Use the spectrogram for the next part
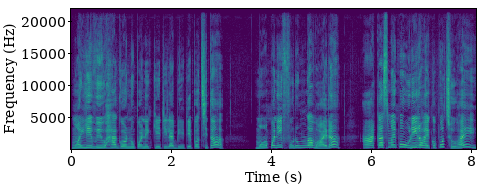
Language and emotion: Nepali, happy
